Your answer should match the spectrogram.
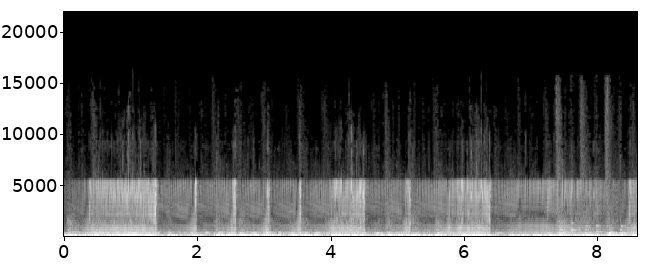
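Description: Electric zapping sound effect: a steady, buzzing drone overlaid with irregular bursts of crackle, as lightning arcs onto an egg in a frying pan.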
